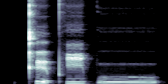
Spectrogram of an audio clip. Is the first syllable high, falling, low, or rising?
falling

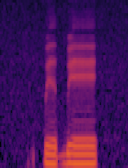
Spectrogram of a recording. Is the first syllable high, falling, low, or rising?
low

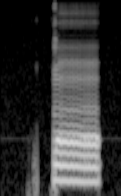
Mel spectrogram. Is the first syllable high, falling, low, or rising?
low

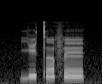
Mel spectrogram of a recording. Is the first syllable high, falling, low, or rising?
low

